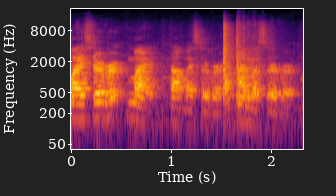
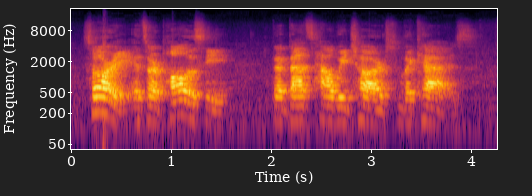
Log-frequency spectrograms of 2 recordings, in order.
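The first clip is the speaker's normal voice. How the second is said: normal talking voice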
